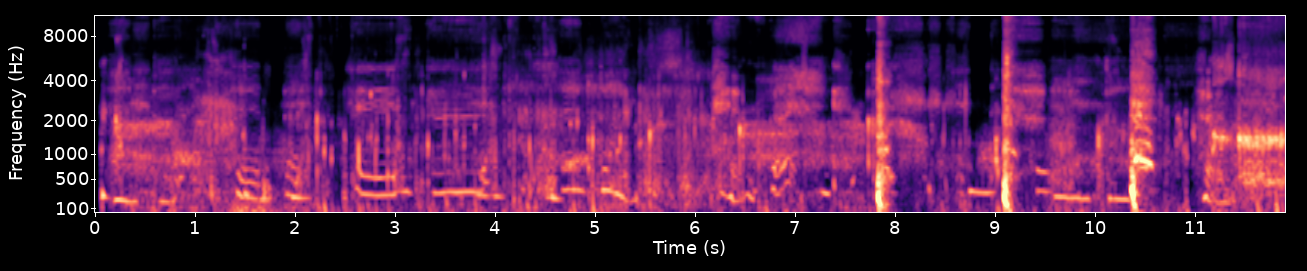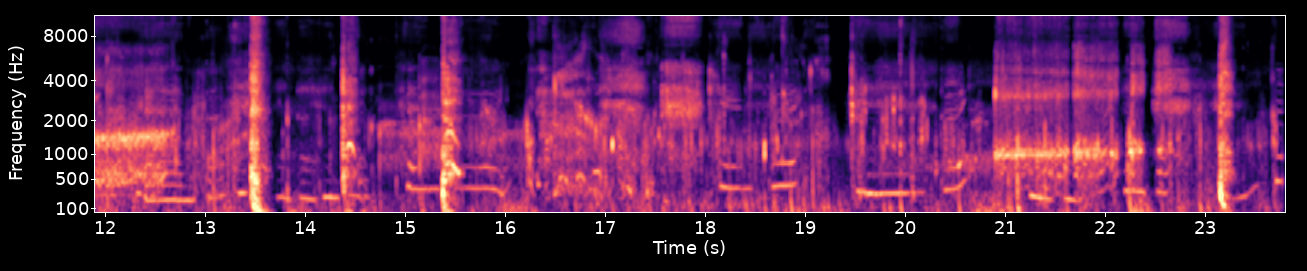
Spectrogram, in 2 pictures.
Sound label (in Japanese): 唾吐きループ（オノマトペなし）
